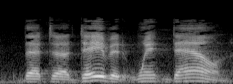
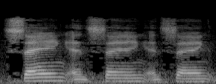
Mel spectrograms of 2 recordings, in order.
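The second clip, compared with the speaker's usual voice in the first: softer, slow saying and saying and saying; repetitive emphasis; 6 dB quieter, much slower than usual. Shown as a demonstration. Preacher showing a repeated tense, slow soft repetition. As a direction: draw out saying and saying and saying to show repetition. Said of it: "it's as if it's".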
